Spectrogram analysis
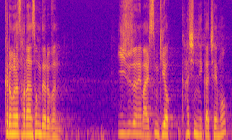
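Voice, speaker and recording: A man pastor preaching a sermon in a church, moving from loud exclamations to hushed whispers. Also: fairly high pitch. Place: church sanctuary. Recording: long hall reverb.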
